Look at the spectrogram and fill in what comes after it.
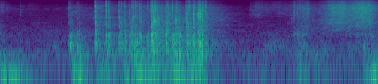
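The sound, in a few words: shuffling tarot cards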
